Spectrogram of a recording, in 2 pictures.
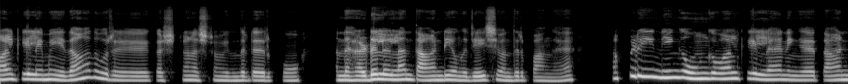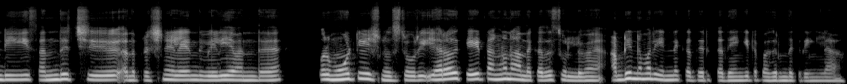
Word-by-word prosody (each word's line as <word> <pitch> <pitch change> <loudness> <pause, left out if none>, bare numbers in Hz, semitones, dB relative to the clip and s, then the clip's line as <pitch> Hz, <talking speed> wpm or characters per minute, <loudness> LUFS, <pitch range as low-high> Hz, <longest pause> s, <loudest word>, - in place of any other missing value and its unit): வாழ்க்கையிலயுமே 230 0 +2
ஏதாவது 270 +10 0
ஒரு 210 -5 -2 0.4
கஷ்டம், 205 +2 -4
நஷ்டம் 190 0 -3
இருந்துட்டே 190 +1 -2
இருக்கும். 180 +1 -8 0.4
அந்த 200 0 +2
ஹர்டில் 225 +5 +6
எல்லாம் 225 0 +3
தாண்டி, 200 +1 +2
அவுங்க 190 -2 0
ஜெயிச்சு 195 +2 +1
வந்திருப்பாங்க. 180 -2 -5 0.6
அப்பிடி 380 +7 +2 0.2
நீங்க 320 0 +5
உங்க 265 0 +4
வாழ்க்கையில 260 -4 +1 0.2
நீங்க 200 -1 -2 0.2
தாண்டி, 215 +1 0 0.2
சந்திச்சு, 220 +1 0 0.3
அந்த 195 0 -4
பிரச்சனையிலருருந்து 205 +1 -1
வெளிய 205 +2 +2
வந்த 195 0 -3 0.6
ஒரு 230 - +3
மோட்டிவேஷனல் 230 -5 +1
ஸ்டோரி 195 0 -3
யாராவது 245 +5 +4
கேட்டாங்கன்னா, 245 0 +2
நான் 225 -2 +1
அந்த 195 -1 -3
கத 190 +2 -1
சொல்லுவேன். 180 -1 -3
அப்பிடின்றமாரி 255 +2 +2
என்ன 210 0 -3
கத 190 - -8
இருக்கு? 185 -1 -10
அத 180 - -5
என்கிட்டே 190 +1 -6
பகிர்ந்துக்கிறீங்களா? 175 -1 -6
205 Hz, 145 wpm, -19 LUFS, 190-235 Hz, 0.6 s, ஹர்டில்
